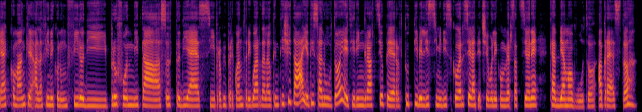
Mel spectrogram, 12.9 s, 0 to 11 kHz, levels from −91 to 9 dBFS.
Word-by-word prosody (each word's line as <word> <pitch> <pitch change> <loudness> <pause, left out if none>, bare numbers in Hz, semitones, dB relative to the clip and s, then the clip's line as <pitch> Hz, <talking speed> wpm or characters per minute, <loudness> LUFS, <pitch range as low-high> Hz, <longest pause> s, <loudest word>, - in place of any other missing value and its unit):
ecco, 220 +3 -1
ma 200 -2 0
anche 225 +2 0
alla 200 -1 -2
fine 215 0 0
con 205 -3 -4
un 195 +2 -3
filo 220 0 +3
di 195 -1 -4
profondità 215 -3 +2
sotto 220 +1 -2
di 205 +1 -2
essi, 195 0 +1
proprio 210 +2 -6
per 200 +2 -6
quanto 210 +2 -4
riguarda 210 +1 0
l'autenticità, 245 +7 +2
io 235 - +1
ti 265 +2 -3
saluto 220 0 -1
e 320 - +3
ti 215 +1 -4
ringrazio 210 +3 -1
per 195 -3 0
tutti 250 +1 -5
i - - +1
bellissimi 215 0 0
discorsi 215 +2 -1
e - - +7
la 210 - +2
piacevole 200 -2 -1
conversazione 205 +2 +1 0.2
che 215 - +1
abbiamo 195 -1 +3
avuto. 180 0 -4
A 205 - +1
presto. 200 +3 -1
210 Hz, 175 wpm, -22 LUFS, 195-220 Hz, 0.2 s, e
